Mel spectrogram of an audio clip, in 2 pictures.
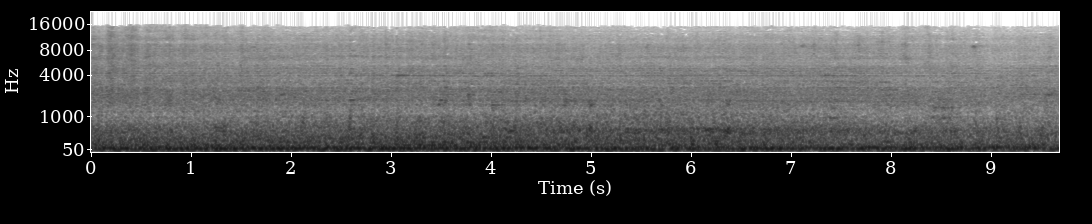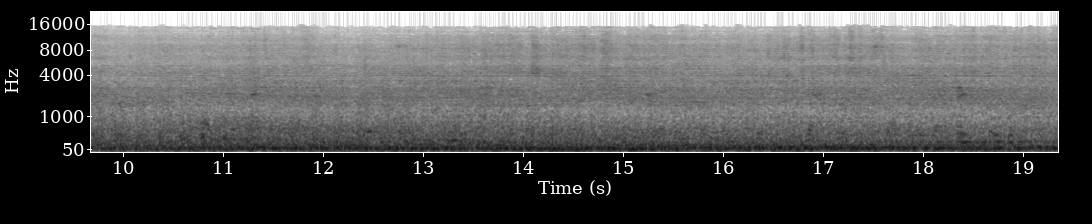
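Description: Freight cars rolling past at a steady speed: continuous, unbroken wheel-on-rail noise, heaviest in the low end.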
